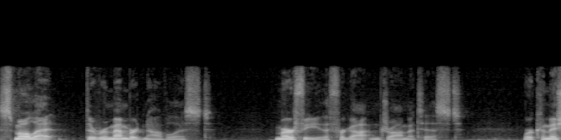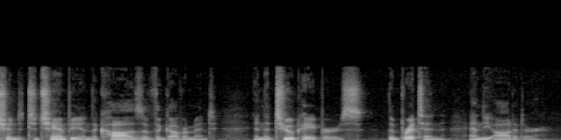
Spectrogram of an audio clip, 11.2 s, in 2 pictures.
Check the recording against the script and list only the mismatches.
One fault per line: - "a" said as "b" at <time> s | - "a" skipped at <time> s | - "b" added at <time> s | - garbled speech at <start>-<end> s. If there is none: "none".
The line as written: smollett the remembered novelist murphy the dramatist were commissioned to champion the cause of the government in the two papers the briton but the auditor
- "forgotten" added at 3.3 s
- "but" said as "and" at 10.3 s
